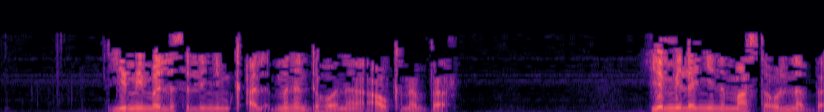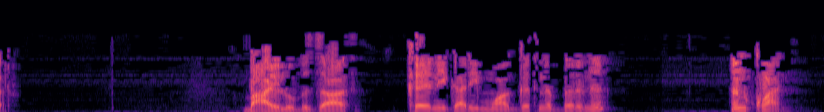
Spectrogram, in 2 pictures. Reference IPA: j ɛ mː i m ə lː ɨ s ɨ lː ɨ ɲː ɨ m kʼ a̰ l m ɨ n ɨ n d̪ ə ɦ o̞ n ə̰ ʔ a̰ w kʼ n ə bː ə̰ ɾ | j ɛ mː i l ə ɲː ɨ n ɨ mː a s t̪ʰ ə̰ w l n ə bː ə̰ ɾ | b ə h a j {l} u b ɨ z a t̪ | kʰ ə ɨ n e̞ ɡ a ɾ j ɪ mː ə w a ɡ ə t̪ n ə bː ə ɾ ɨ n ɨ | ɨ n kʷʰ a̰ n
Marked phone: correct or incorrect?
correct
